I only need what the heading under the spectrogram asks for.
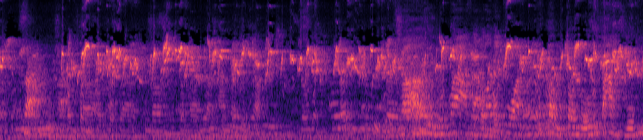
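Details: Red-whiskered bulbul singing a busy stream of quick warbles and sharp chirps in bursts, with a person's voice talking softly in the background throughout.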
